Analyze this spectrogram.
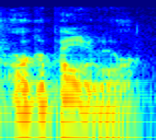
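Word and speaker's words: Archipelagore: It's Archipelago, just so you know. Archipelago. Like archipelago, but gore.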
